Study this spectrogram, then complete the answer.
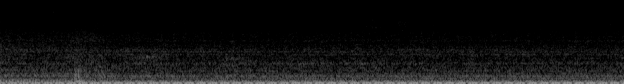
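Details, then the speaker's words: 2011 Ford Ka 1.2 with P0203 code, idling after codes were cleared and the airbox refitted: uneven, lumpy pulse of about a hundred beats a minute with a stumbling rhythm. Misfire persists, so something else is still wrong. "in the meantime I already put the hair box back in so we're going to start this thing and is running like crap"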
